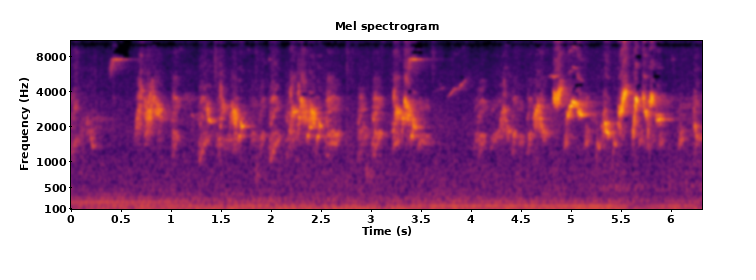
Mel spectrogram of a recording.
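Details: Competing caged red-whiskered bulbuls give a lively doubled master song: a steady run of short sweet whistled phrases, building louder toward the end.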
